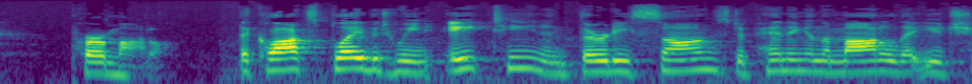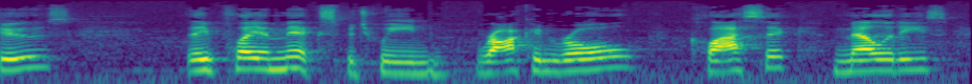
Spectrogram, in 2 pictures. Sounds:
Speech

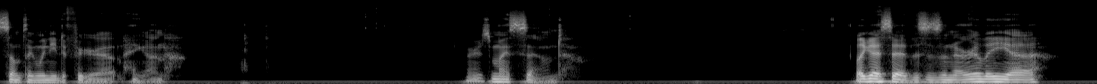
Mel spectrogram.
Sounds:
Speech

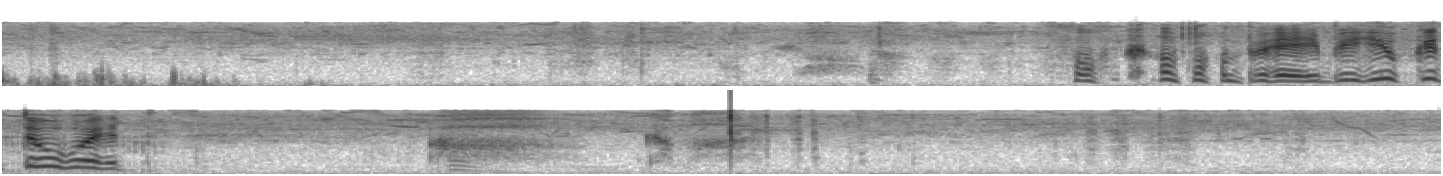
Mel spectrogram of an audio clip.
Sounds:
Speech

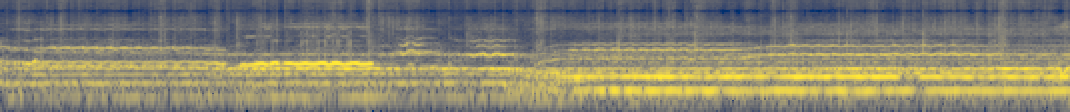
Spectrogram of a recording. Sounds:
Music, Choir

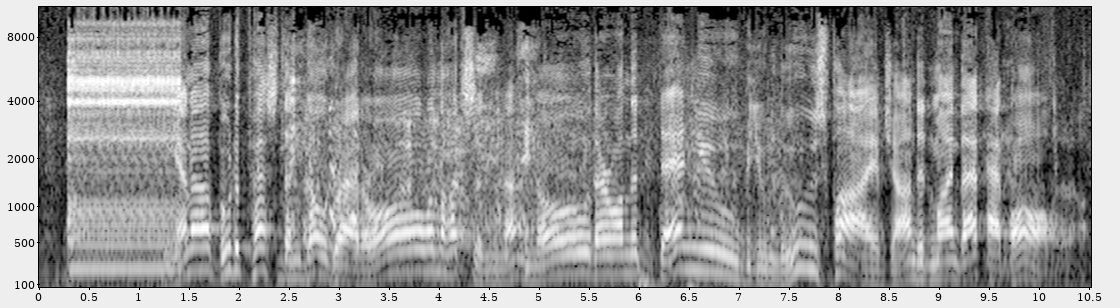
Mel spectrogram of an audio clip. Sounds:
Hum

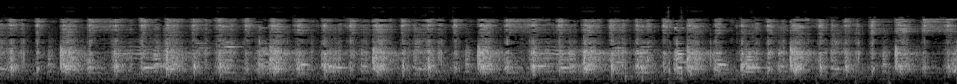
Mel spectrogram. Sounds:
Television, Music

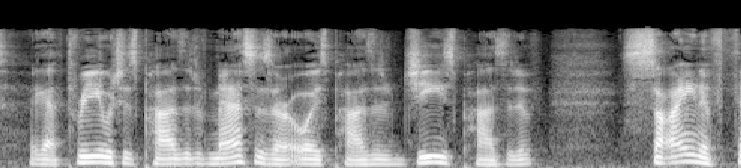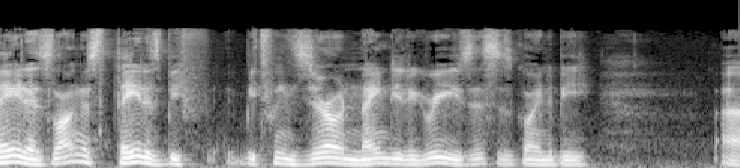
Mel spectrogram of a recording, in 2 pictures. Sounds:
Speech

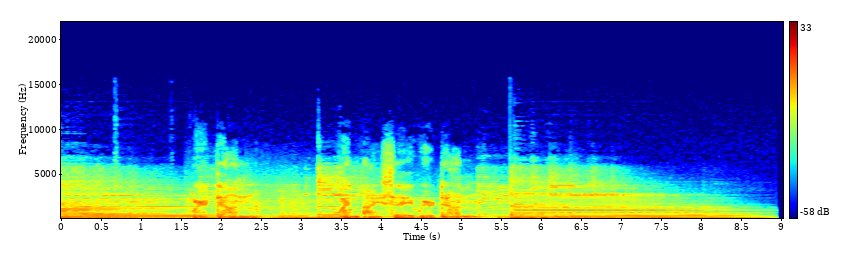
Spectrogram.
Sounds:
Speech, Music

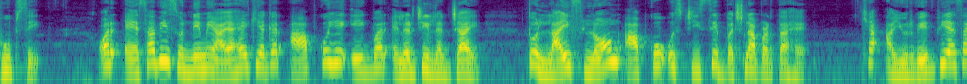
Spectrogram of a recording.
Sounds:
Speech

